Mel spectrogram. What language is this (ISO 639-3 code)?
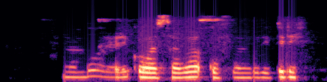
kin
